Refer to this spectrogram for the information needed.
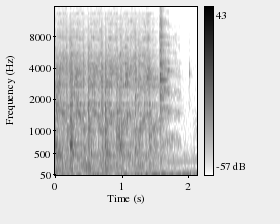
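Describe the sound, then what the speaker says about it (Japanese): Dijon mustard being stirred into a beef cheek sauce braised in beer, a soft continuous swishing and scraping in a pan with a faint sizzle and one brief utensil knock, close and quiet. "温まってきたら最後ディジョンマスタードを入れてソースをモンテしていきます。"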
